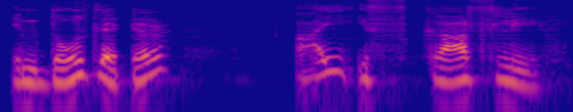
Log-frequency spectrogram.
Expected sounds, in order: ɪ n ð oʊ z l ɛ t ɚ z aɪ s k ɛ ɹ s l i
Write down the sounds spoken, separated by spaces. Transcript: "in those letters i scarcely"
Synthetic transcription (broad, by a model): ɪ n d oʊ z l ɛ t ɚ aɪ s k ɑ ɹ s l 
